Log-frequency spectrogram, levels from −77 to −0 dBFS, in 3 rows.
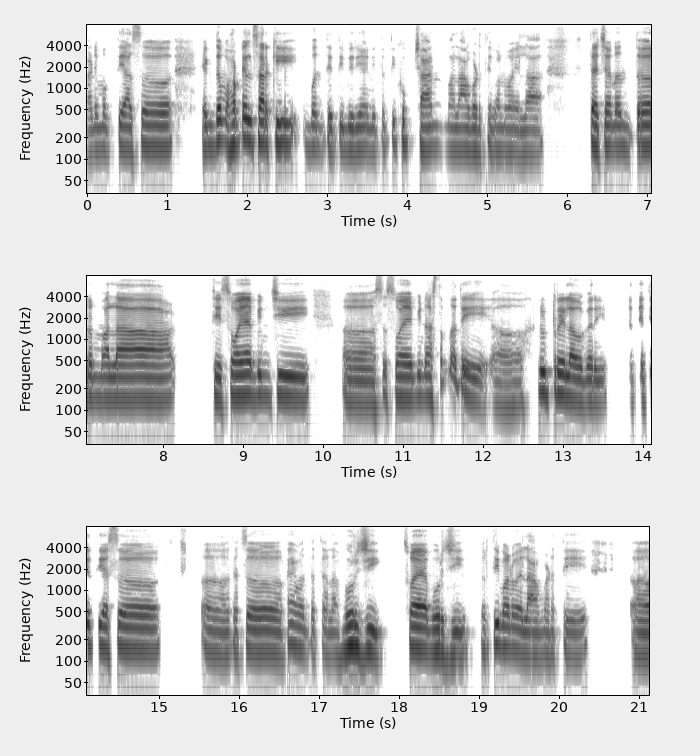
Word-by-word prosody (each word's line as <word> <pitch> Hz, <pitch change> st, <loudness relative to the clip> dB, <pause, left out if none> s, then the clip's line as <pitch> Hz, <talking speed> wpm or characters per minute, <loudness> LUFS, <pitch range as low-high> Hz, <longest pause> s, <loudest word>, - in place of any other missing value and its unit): आणि 130 Hz, +2 st, -7 dB
मग 140 Hz, -1 st, -7 dB
ते -, -, +1 dB
असं 150 Hz, +2 st, 0 dB, 0.4 s
एकदम 150 Hz, +4 st, +2 dB
हॉटेलसारखी 165 Hz, 0 st, +4 dB, 0.3 s
बनते 145 Hz, -2 st, -4 dB
ती -, -, -4 dB
बिर्याणी, 140 Hz, 0 st, -4 dB
तर 150 Hz, -, -12 dB
ती 170 Hz, -, -7 dB
खूप 170 Hz, 0 st, -6 dB
छान 145 Hz, 0 st, -2 dB
मला 140 Hz, 0 st, -7 dB
आवडते 135 Hz, -1 st, -4 dB
बनवायला. 130 Hz, -2 st, -6 dB, 0.6 s
त्याच्यानंतर 150 Hz, +1 st, +1 dB
मला 145 Hz, 0 st, +3 dB, 0.5 s
ते 145 Hz, -1 st, +2 dB
सोयाबीनची 155 Hz, -1 st, +3 dB, 0.4 s
अ, -, -, -6 dB, 0.3 s
असं 120 Hz, -1 st, -4 dB
सोयाबीन 150 Hz, 0 st, +2 dB
असतात 145 Hz, -5 st, -2 dB
ना, -, -, 0 dB
ते -, -, +3 dB, 0.3 s
अ, -, -, -9 dB, 0.5 s
न्यूट्रेला, 170 Hz, -4 st, +4 dB
वगैरे, 135 Hz, -1 st, 0 dB
तर 145 Hz, -, -19 dB
त्याच्यात 165 Hz, -, -3 dB
ती 165 Hz, -, +2 dB
असं 150 Hz, -1 st, +2 dB, 0.5 s
अ, -, -, -9 dB, 0.3 s
त्याचं 135 Hz, 0 st, 0 dB
अ, -, -, -8 dB
काय 170 Hz, -, -2 dB
म्हणतात 135 Hz, -3 st, -6 dB
त्याला 125 Hz, -1 st, -8 dB
भुर्जी, 145 Hz, -3 st, +3 dB, 0.3 s
सोयाभुर्जी 140 Hz, -5 st, +4 dB, 0.2 s
तर 145 Hz, -, -9 dB
ती 170 Hz, -, +5 dB
बनवायला 145 Hz, -5 st, 0 dB
आवडते. 125 Hz, 0 st, -6 dB, 0.8 s
अ, -, -, -6 dB
145 Hz, 130 wpm, -25 LUFS, 135-155 Hz, 0.8 s, ती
